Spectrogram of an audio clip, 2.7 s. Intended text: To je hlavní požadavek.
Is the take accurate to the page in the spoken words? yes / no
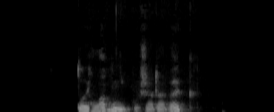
no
